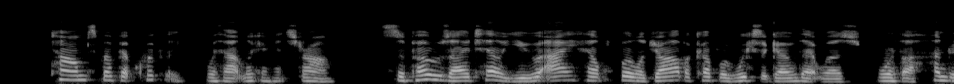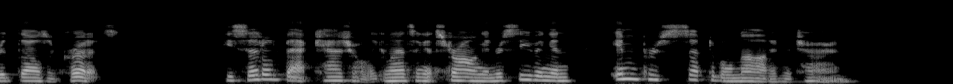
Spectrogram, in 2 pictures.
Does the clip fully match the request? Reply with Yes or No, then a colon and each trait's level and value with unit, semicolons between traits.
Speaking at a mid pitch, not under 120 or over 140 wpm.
Yes: medium, 170 Hz; slow, 135 wpm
